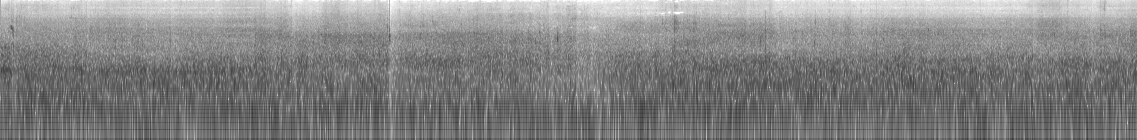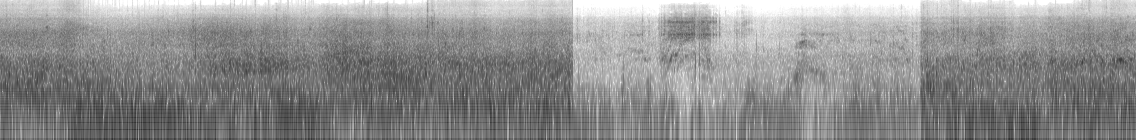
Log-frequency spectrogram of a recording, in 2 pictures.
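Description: Strong wind buffeting the microphone, mixed with waves washing against the jetty's rocks. The wind drops away for about four seconds near the end, then picks up again.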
